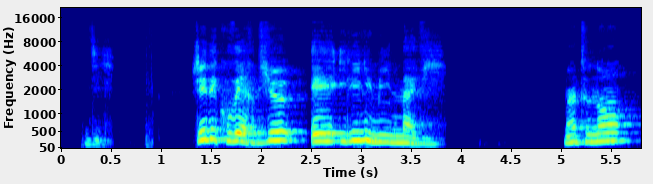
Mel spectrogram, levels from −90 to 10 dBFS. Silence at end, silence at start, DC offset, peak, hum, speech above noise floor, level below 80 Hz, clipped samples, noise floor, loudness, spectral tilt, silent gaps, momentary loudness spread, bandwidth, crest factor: 0.1 s; 0.25 s; under 0.1%; -18 dBFS; none; over 57 dB; -82 dBFS; under 0.1%; under -90 dBFS; -34 LUFS; -7 dB/octave; none; 10 LU; 14 kHz; 18 dB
